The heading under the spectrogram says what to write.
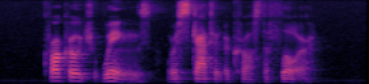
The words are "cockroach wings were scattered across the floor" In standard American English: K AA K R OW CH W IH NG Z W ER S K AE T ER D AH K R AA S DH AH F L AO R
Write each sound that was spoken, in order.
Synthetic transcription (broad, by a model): K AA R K OW CH W IH NG Z W ER S K AE T ER D AH K R AA S DH AH F L AO R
